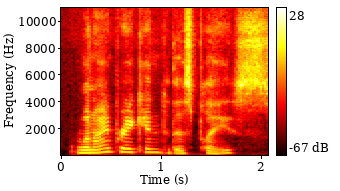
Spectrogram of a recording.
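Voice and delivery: muttered under breath. Voicing a character speaking to another character, under her breath. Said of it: "under her breath, quietly to Ken".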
